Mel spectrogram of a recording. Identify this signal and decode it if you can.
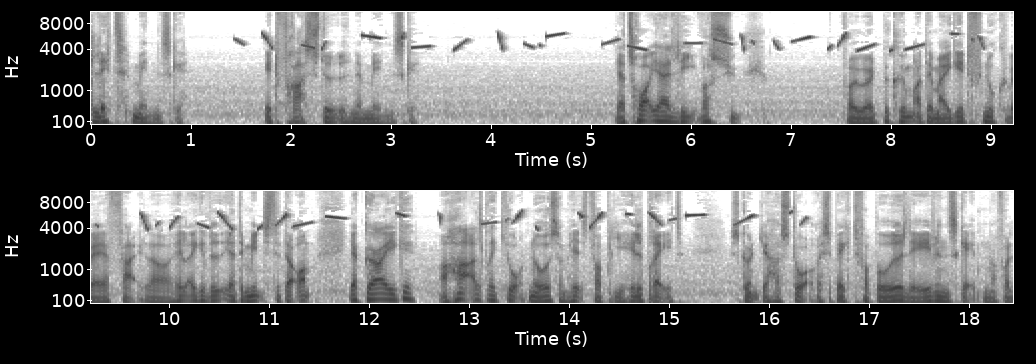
Bird-like chirps, with speech in Danish. There is no code.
